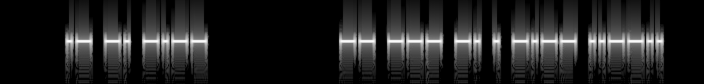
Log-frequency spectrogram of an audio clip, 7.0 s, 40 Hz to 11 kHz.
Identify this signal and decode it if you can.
Morse code, heard as a keyed tone, about 25 wpm, 700 Hz. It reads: ANY MONEY?
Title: 4x Word-Spacing - Sentences from Top 400 Words - 25wpm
